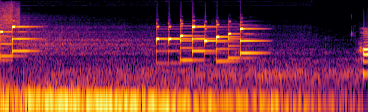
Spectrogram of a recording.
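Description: A mobile phone ringtone sounds for an incoming call, playing a melodic run of bright electronic tones at moderate volume over a low background hum, with another brief tone at the end.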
